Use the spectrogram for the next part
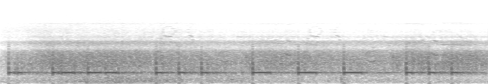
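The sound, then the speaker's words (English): A steady mid-pitched tone keyed on and off in short and long beeps like Morse code, signalling an SOS over a constant hiss of radio static, with no voices. “That sounds like Morse code.”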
